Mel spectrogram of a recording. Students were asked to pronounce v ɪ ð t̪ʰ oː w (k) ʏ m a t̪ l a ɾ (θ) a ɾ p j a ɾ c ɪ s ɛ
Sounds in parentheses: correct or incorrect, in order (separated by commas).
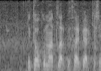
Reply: correct, correct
